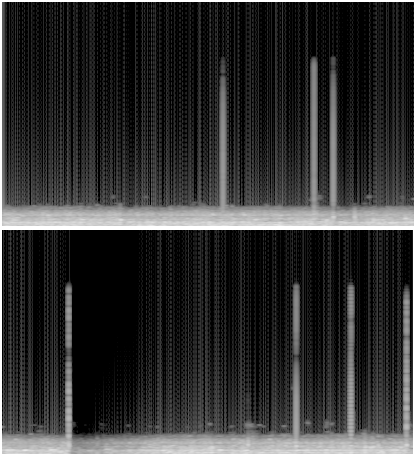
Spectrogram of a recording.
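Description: Underwater rushing rumble of gas bubbling out of a seafloor vent, dense and steady. It drops out suddenly about six seconds in and builds back up over the next second or two. A few sharp clicks sound over it.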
